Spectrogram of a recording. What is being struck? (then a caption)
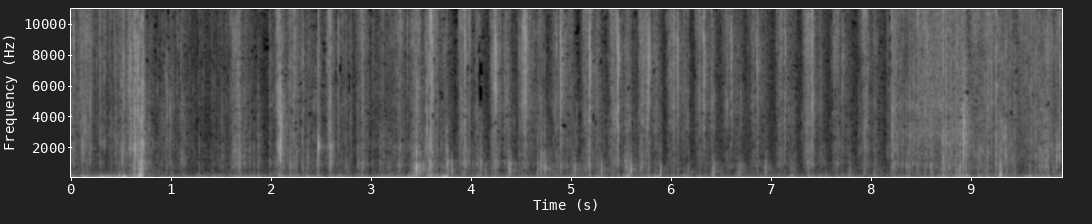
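Thin flexible plastic crinkle book. A thin, flexible silver-grey crinkly plastic book is scratched and bent with fingertips and nails. The result is a continuous stream of bright crinkling and tearing-like crackles, punctuated by many sharp ticks and scratches.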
